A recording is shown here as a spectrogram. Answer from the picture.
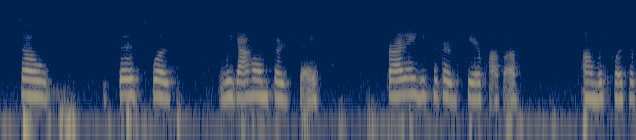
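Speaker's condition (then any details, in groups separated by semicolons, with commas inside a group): Cerebral palsy; affects walking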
